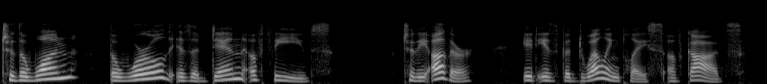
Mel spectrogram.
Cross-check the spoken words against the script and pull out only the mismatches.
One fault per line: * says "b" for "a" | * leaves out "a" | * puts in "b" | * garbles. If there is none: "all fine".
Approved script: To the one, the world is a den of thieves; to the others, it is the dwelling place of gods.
* says "other" for "others"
